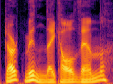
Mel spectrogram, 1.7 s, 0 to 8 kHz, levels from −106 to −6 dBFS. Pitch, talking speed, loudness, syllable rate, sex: 105 Hz, 175 wpm, -17 LUFS, 3.5 syllables/s, male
